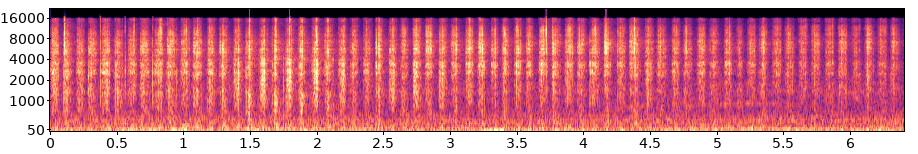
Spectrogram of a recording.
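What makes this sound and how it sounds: Long blue acrylic nails scratch and rub quickly across the flat face of a white, solid, rectangular bar of soap held in the hands, with shavings falling away. The result is a fast, steady run of dry, bright scraping strokes with almost no low end and no ringing between strokes.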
